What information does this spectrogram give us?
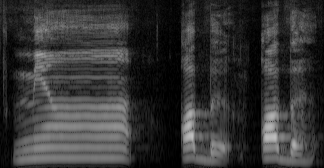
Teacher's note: ناک میں آواز لے جا کر ایک الف کے برابر گھننا کرنا ہے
